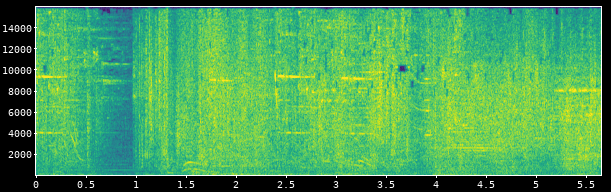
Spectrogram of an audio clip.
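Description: Fast game combat effects whoosh and clash.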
